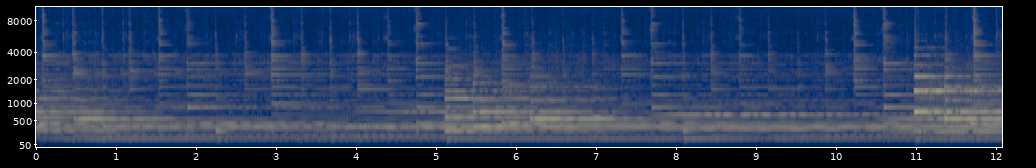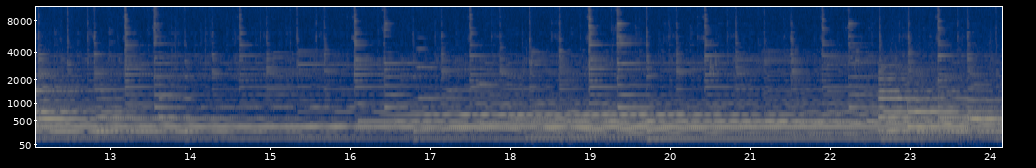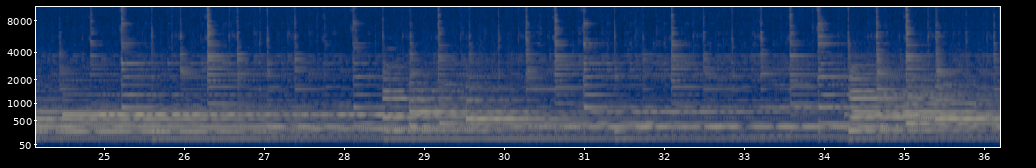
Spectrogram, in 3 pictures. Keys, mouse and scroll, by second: 3.9 scroll down 1, 5.5 click, 7.1-7.9 scroll down 1, 8.1-12.8 drag, 17.3-22.1 drag, 31.0 click.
